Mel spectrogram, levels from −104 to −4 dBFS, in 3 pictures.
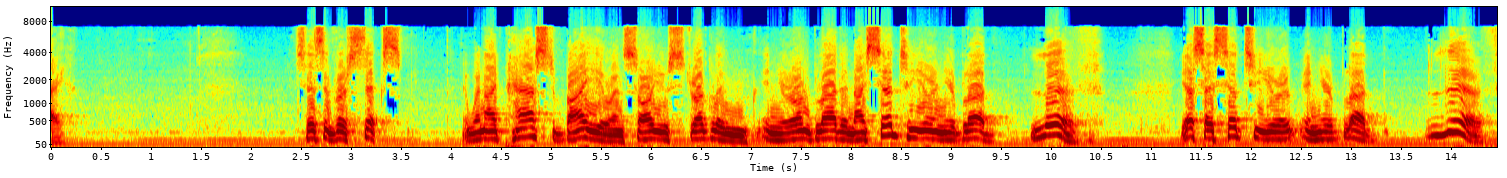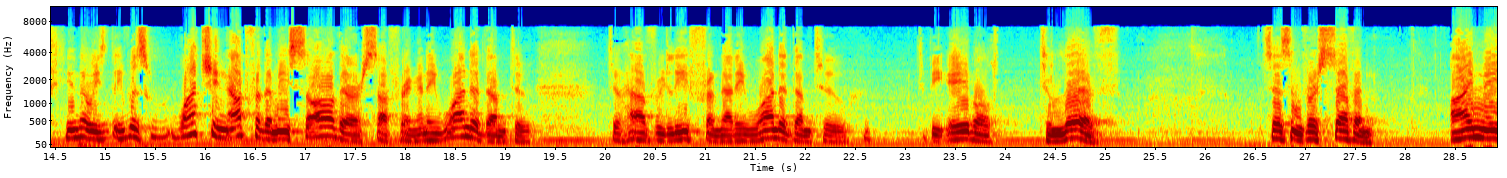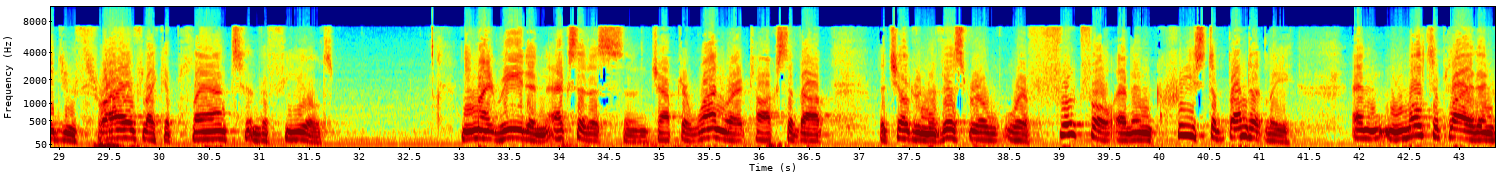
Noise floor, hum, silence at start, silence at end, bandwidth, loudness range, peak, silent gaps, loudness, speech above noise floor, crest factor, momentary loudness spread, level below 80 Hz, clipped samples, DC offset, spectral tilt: -27 dBFS; none; 0 s; 0 s; 8.4 kHz; 4 LU; 0 dBFS; none; -7 LUFS; 21 dB; 8 dB; 18 LU; -26 dBFS; 3%; under 0.1%; -5.5 dB/octave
